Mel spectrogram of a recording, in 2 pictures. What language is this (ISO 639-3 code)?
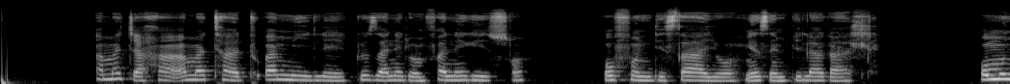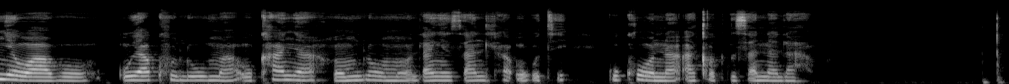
nde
